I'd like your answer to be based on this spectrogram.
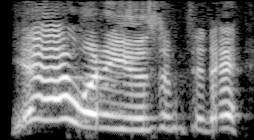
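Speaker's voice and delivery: high, loud, fast retort; hammed-up royal anger, rushed; angry king. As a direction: fire back as an enraged king. Angry king answers the suggestion.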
